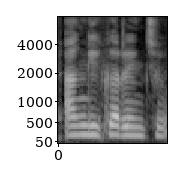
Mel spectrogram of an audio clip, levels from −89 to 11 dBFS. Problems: constant background noise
